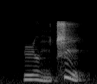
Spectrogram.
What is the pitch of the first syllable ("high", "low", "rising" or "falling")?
low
